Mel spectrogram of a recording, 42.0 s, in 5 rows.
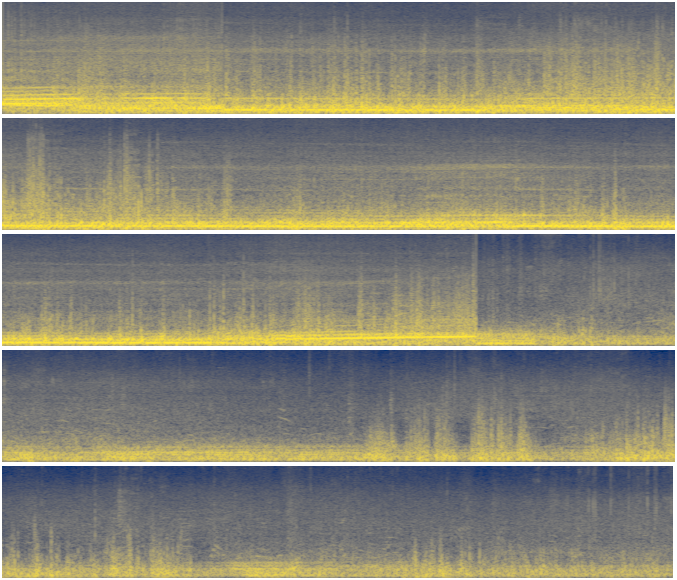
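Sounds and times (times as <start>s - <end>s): motorcycle engine running: 0.0s - 31.9s
wind buffeting microphone: 0.0s - 42.0s.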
